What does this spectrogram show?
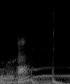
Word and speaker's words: Mucha: called uh you spelled you spell it like mucha like in Spanish like mucha m u c h a think it's alones alones muha.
